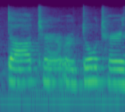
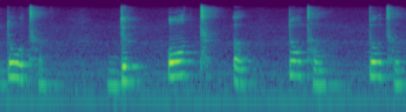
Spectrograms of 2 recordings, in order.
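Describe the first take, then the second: First: Daughter said with the R sounded at the end, /tɑtə˞/; American daughter with R. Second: Daughter said with a round aw and no final R, /dotə/; British daughter without R. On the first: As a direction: keep the final R in daughter. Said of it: "instead of saying". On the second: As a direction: drop the R at the end of daughter. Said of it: "they will try to remove the R sound". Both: Shown as a demonstration.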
